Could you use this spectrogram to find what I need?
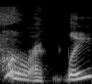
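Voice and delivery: dry, sarcastic air-quote tone on correctly. Repeating the word she put in air quotes: sarcastic "correctly". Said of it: "I thought I made my sarcastic voice".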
